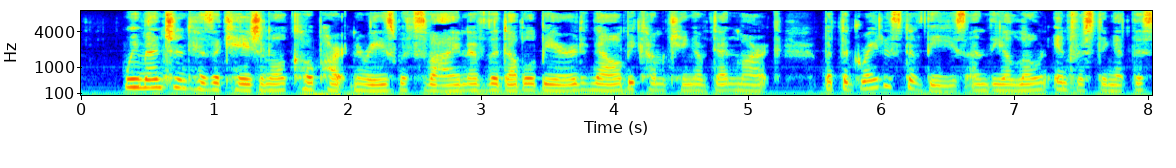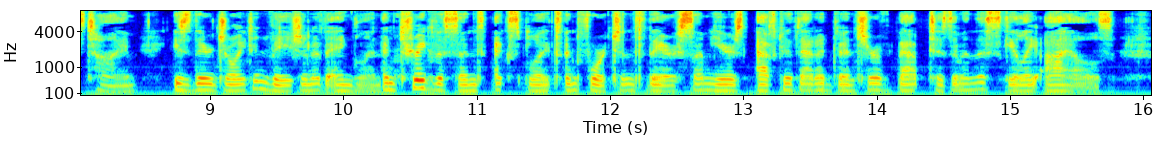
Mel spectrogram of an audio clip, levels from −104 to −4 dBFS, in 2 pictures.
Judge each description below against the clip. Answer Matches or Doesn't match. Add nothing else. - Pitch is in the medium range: Matches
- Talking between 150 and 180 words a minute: Doesn't match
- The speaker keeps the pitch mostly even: Matches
